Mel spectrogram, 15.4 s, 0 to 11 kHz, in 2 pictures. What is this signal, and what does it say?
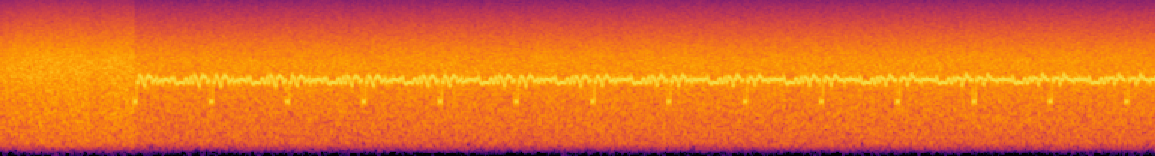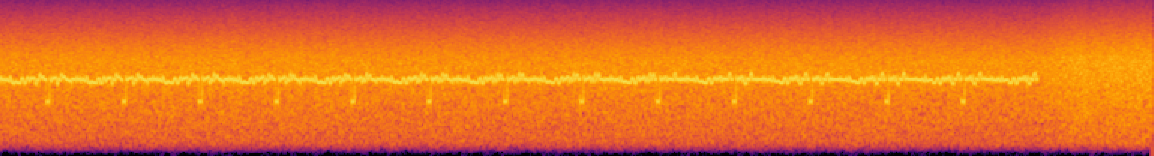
SSTV (slow-scan television), PD 120, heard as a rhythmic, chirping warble, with radio static.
